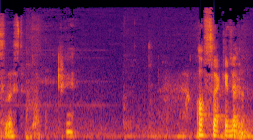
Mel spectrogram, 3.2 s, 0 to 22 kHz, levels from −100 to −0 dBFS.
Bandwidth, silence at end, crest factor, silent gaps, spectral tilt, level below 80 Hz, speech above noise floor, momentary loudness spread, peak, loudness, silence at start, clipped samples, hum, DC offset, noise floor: 17.5 kHz; 0 s; 22 dB; none; -4.5 dB/octave; -46 dBFS; 23 dB; 24 LU; 0 dBFS; -20 LUFS; 0 s; under 0.1%; none; under 0.1%; -42 dBFS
